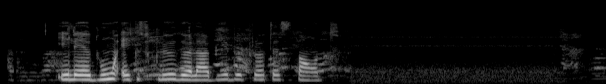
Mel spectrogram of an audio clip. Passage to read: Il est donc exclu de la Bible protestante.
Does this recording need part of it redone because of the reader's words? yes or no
no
